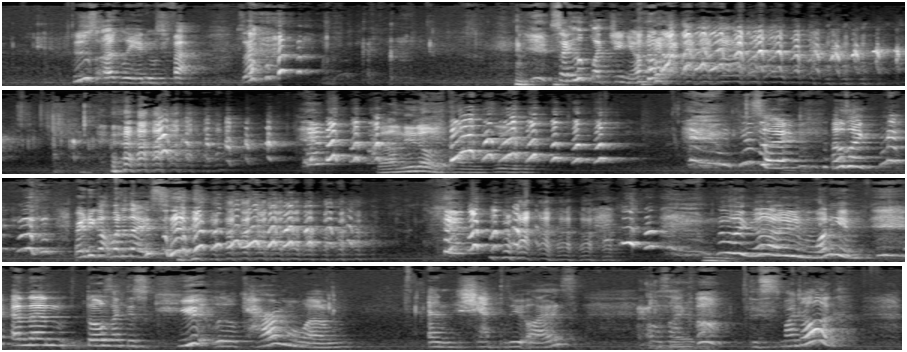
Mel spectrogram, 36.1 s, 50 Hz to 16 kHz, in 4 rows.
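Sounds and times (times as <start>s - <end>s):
woman and man laughing: 6.4s - 15.3s, 19.7s - 25.6s.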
